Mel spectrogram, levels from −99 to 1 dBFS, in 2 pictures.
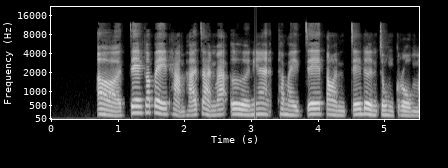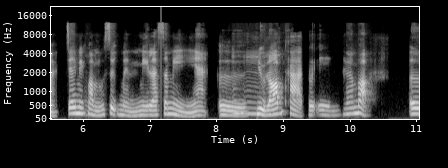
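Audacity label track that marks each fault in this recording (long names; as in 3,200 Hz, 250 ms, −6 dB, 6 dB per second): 3.050000	3.080000	drop-out 26 ms
7.170000	7.170000	click −6 dBFS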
